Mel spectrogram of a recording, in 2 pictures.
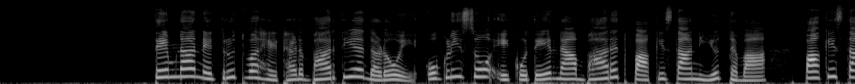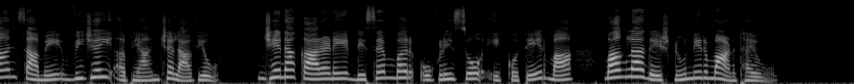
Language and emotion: Gujarati, neutral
